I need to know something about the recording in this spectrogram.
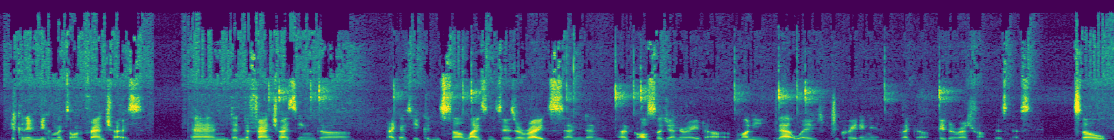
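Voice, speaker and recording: A man representing a project, talking through his business plans in a casual interview, measured and full of fillers and restarts. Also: fairly low pitch, fairly bright tone, slight background noise, rough recording.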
